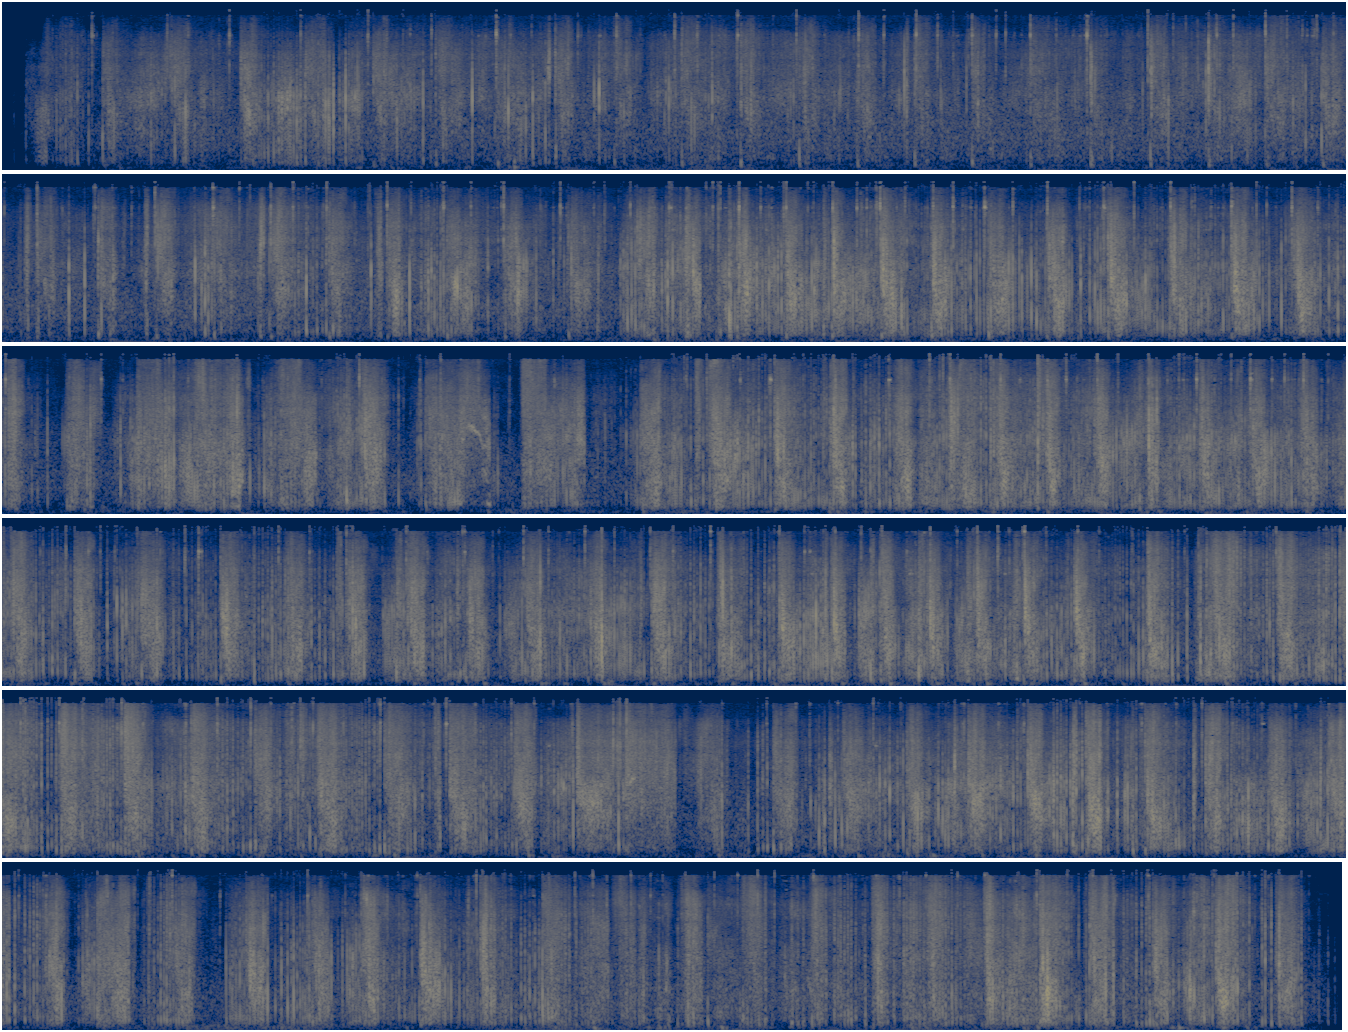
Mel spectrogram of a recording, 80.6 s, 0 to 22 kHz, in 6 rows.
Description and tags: footsteps snow crunchy close metallic clink
Close recording of a single person's footsteps in the snow on a winter's day. The snow was dry, so the sound is crunchy. Clothes/zippers can be heard clinking. Recorded using a Neumann KMR 81i, sound devices 744 T.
